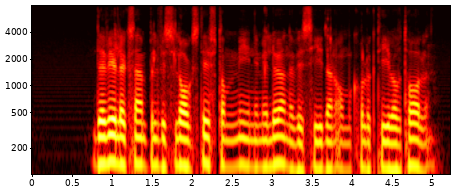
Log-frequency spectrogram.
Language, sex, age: Swedish, male, 29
